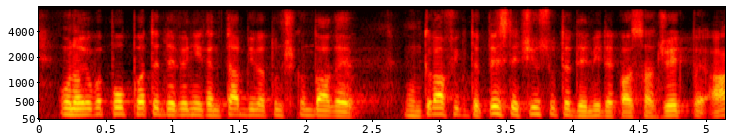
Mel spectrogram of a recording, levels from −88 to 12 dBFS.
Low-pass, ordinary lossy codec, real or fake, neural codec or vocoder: 7.2 kHz; none; fake; codec, 16 kHz, 0.8 kbps, ZipCodec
